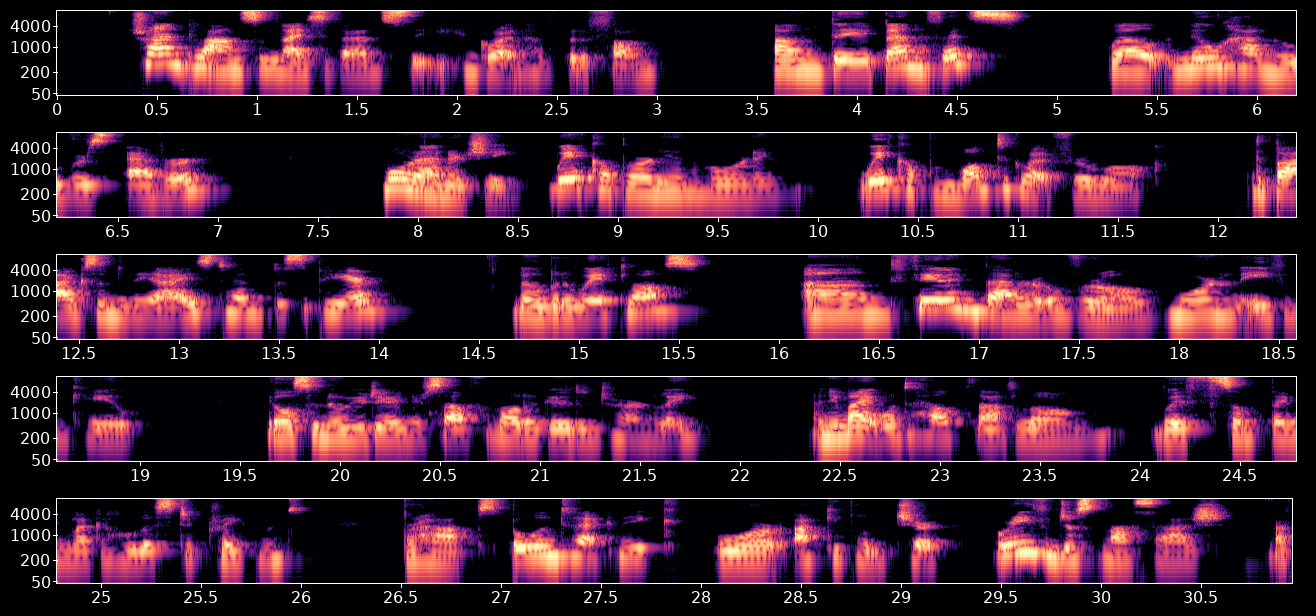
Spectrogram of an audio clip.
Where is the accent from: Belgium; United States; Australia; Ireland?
Ireland; I'm from Ireland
